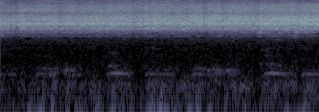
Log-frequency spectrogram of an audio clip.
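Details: Cicadas drone in a steady, high, hissing buzz that never breaks, near an old tree with morning glories, pumpkin leaves and peppers.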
